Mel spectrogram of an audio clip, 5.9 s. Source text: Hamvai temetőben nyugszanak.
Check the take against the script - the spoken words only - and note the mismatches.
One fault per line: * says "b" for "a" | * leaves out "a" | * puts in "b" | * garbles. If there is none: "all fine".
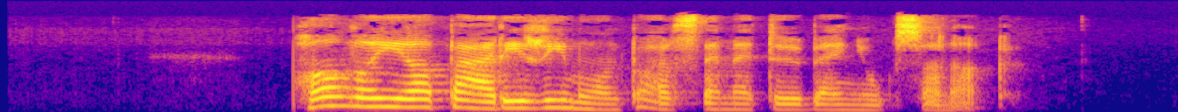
* puts in "a párizsi Montparnasse"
